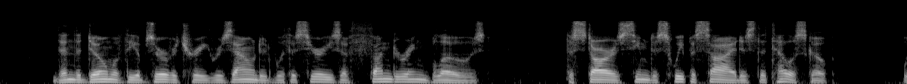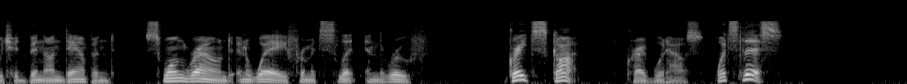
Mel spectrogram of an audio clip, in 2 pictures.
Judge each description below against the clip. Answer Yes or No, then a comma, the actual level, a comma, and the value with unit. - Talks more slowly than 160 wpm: Yes, average, 140 wpm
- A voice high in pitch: No, low, 105 Hz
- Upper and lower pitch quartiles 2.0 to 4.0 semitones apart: Yes, average, 3.3 semitones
